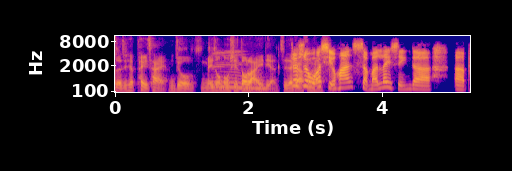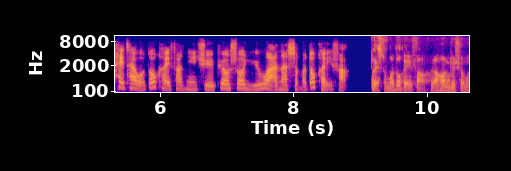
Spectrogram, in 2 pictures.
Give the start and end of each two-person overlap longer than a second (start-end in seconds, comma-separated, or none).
1.4-3.3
